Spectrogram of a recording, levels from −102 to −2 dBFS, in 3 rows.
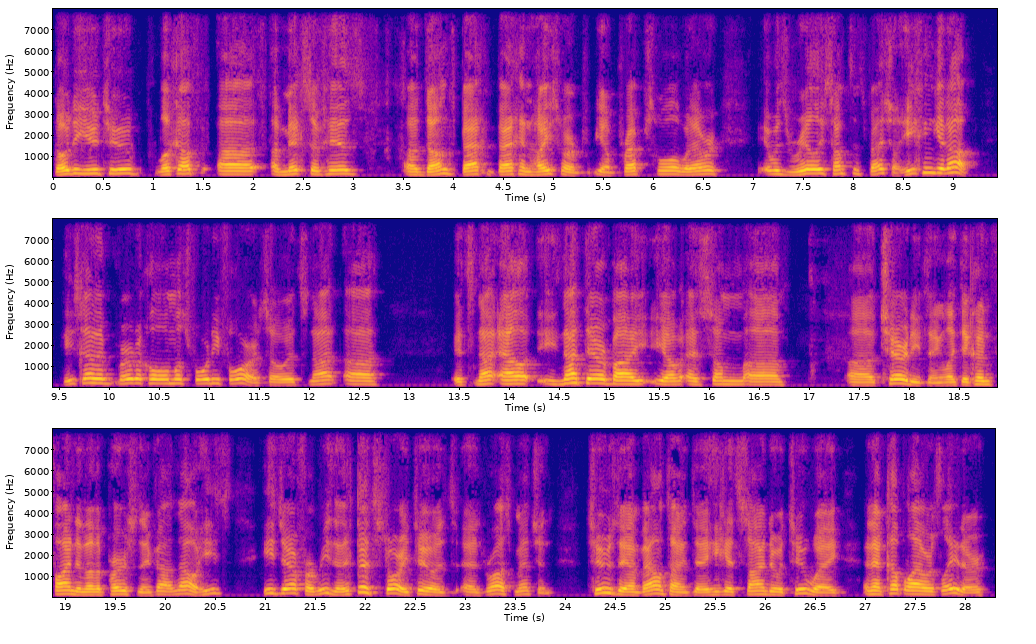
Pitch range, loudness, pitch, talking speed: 140-195 Hz, -19 LUFS, 160 Hz, 210 wpm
